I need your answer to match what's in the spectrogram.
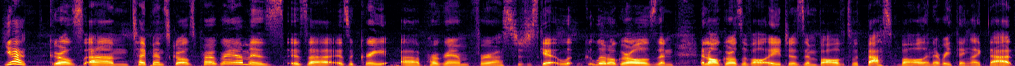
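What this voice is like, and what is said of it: American accent. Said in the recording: “you got an accent. ... Originally, I'm from the United States, Colorado.”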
